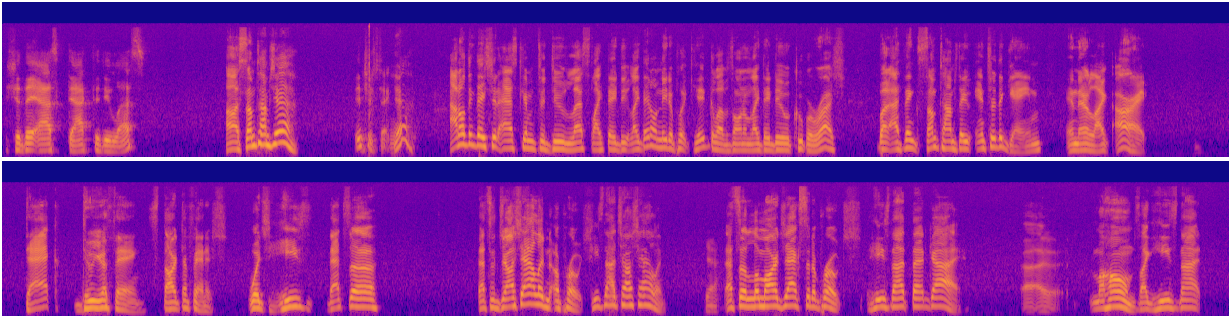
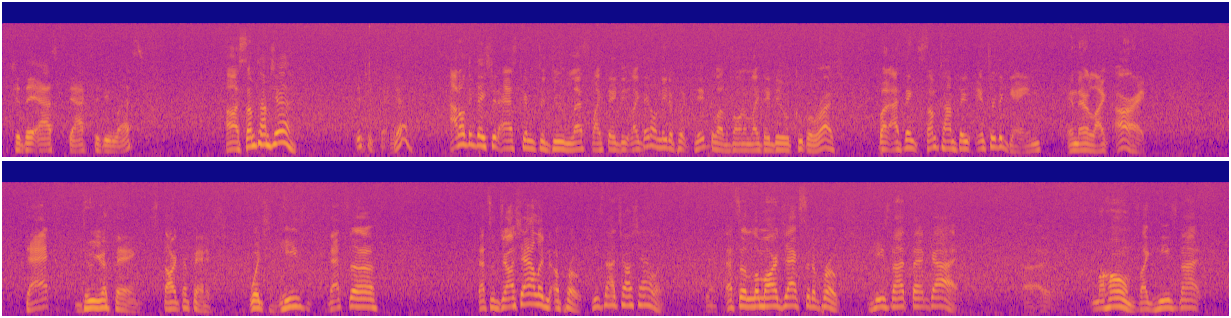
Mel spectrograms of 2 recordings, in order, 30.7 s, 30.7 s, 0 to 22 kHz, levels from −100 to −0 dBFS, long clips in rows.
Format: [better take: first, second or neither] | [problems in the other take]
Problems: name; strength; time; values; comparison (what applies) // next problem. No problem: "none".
first | hiss; loud; throughout; 4 dB below the speech; faint in the first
